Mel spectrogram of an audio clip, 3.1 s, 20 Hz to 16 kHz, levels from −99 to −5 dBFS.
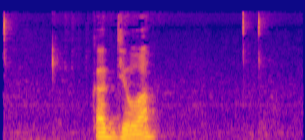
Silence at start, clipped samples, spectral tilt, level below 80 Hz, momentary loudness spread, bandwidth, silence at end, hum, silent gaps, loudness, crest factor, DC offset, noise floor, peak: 0.05 s; under 0.1%; -6.5 dB/octave; -56 dBFS; 23 LU; 11.5 kHz; 1.5 s; none; none; -21 LUFS; 22 dB; under 0.1%; -62 dBFS; -2 dBFS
